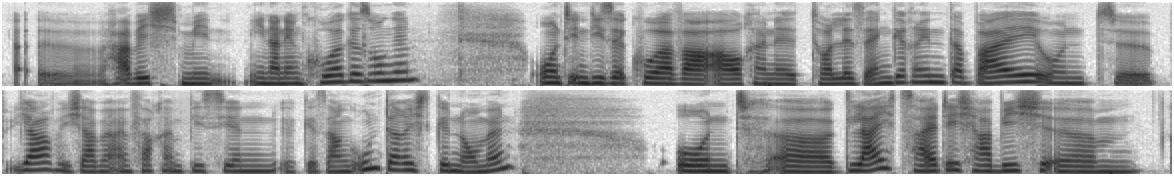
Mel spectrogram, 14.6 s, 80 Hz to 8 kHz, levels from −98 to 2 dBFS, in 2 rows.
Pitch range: 170-210 Hz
